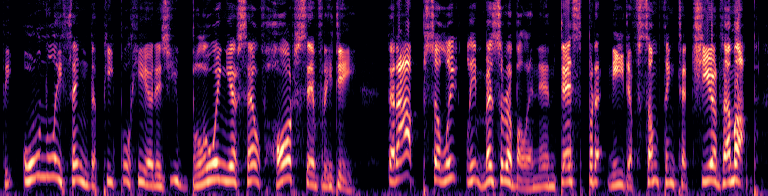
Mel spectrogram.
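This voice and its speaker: A bossy, blustering god of the sky, performed by a male storyteller in a comic myth. He scolds impatiently and emphatically, with a high, swooping delivery and a close, dry sound. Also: lively intonation, fast talker, few pauses, pushed and bright, dry recording. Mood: exasperated.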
